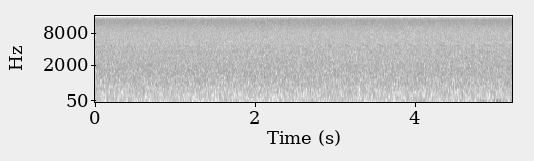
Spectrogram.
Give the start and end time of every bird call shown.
0.0s-5.2s: American Pipit (Anthus rubescens)

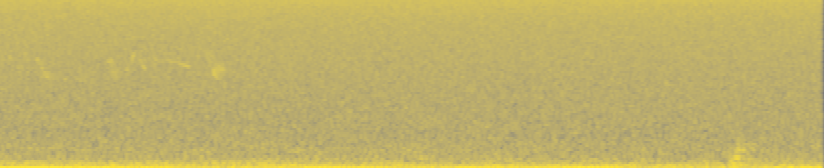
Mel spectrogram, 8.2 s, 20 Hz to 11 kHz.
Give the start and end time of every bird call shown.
0.0s-2.3s: Eurasian Skylark (Alauda arvensis)

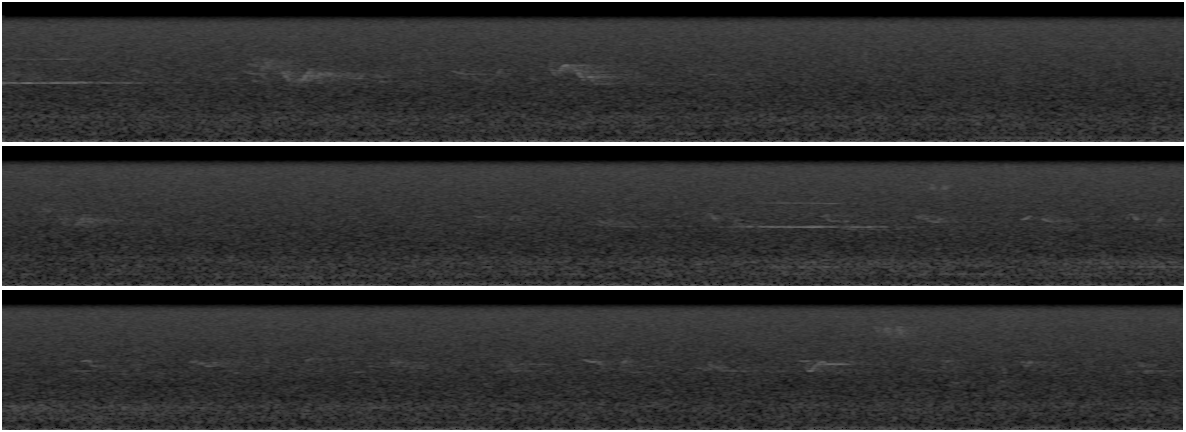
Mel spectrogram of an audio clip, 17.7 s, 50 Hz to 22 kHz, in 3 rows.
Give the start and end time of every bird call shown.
0.0s-1.3s: Blue Jay (Cyanocitta cristata)
0.0s-3.2s: Red-eyed Vireo (Vireo olivaceus)
8.7s-17.7s: American Robin (Turdus migratorius)
9.3s-10.6s: Blue Jay (Cyanocitta cristata)

